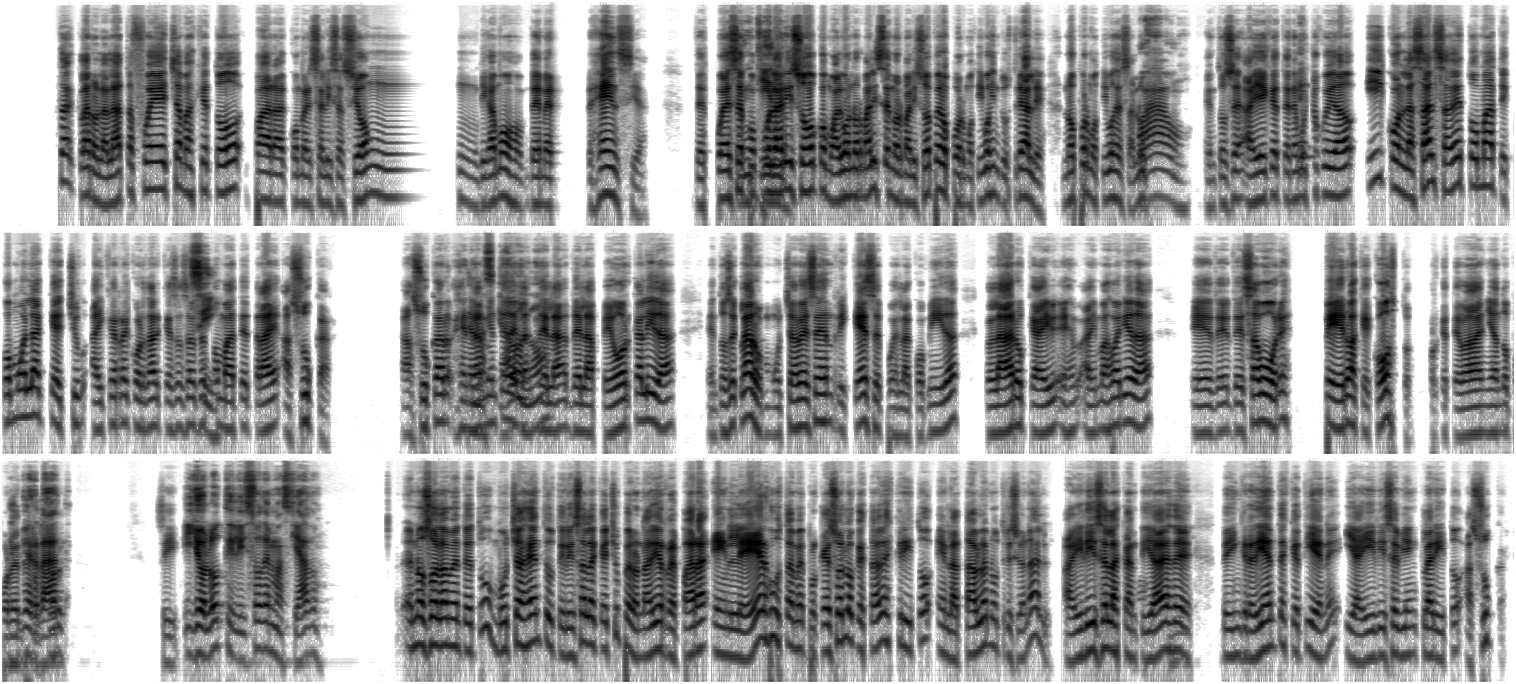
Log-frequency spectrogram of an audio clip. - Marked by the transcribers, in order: distorted speech; tapping
- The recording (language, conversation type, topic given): Spanish, advice, ¿Cómo puedo dejar de aburrirme de las mismas recetas saludables y encontrar ideas nuevas?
